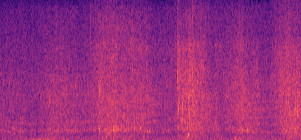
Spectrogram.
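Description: Sea waves washing onto the beach, a wash swelling every couple of seconds, with wind noise on the microphone.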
